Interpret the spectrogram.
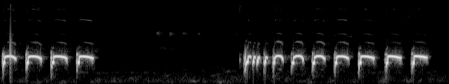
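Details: Local Zebra Dove with a 'crystal' voice, played to lure doves and get them calling. A phrase of four rhythmic, hollow coos, a pause, then a longer string of about nine evenly spaced notes at roughly four per second.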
